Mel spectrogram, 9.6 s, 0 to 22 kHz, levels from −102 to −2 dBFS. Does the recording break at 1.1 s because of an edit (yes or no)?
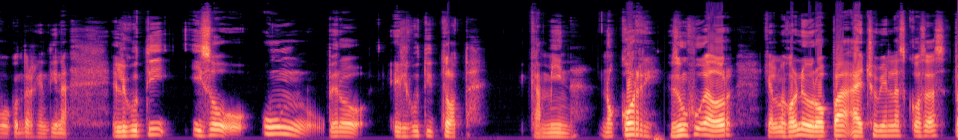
no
